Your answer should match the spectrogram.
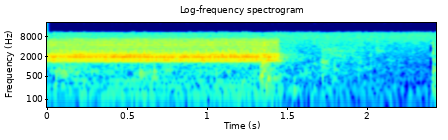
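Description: Office desk intercom buzzer giving one steady, harsh buzz that cuts off about one and a half seconds in: a call through from the inner office.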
